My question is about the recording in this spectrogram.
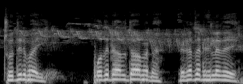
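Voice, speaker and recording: Cartoon role: played by a woman timid, whiny husband, rushed, a bit lower. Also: steady tone, heavy background noise, close to an everyday voice. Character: meek henpecked husband and customer.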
